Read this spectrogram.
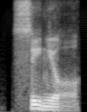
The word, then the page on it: signor: British English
